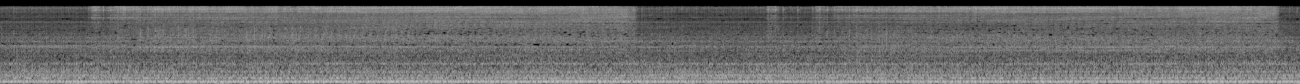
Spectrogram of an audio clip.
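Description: Work Sharp Ken Onion Edition sharpener with its blade grinding attachment running with a steady motor hum, while a Damascus steel straight razor is honed on its abrasive belt. The blade's contact with the belt adds a high grinding hiss in two long passes, with a short break about six seconds in.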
